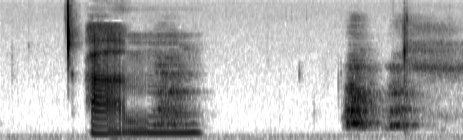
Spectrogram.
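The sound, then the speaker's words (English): A male dog barks in two drawn-out, tonal bursts separated by a pause of about a second, loud and clear over a steady low hum. “Sorry about the dog. He's really like annoying today.”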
